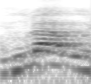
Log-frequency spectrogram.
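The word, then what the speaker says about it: μ: 뮤라고 읽어요.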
